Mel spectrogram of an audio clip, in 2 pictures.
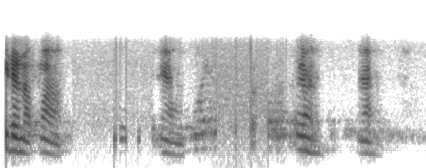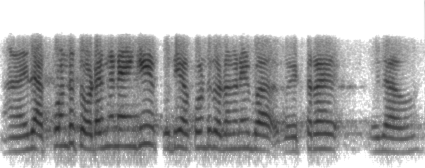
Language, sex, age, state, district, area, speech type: Malayalam, female, 45-60, Kerala, Thiruvananthapuram, urban, conversation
